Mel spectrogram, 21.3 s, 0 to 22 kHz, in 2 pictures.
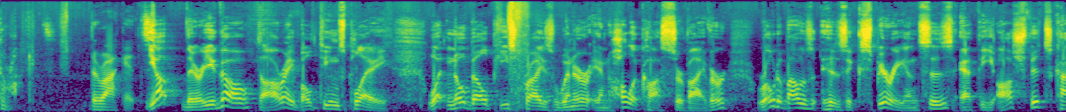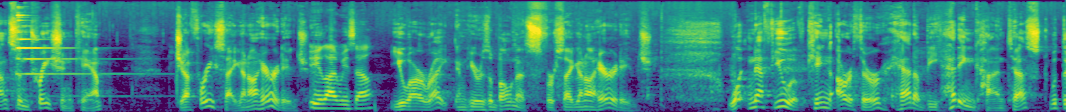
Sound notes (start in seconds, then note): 10.8 ding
